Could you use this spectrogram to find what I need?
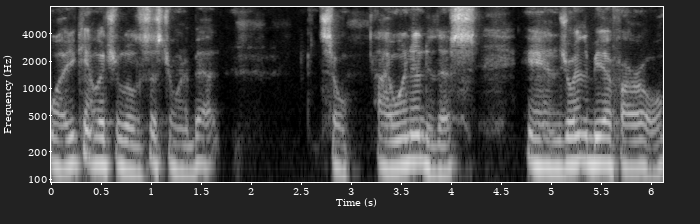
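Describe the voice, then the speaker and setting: This somewhat breathy speaker moves at a fairly quick pace with monotone, flat intonation and long, frequent pauses, on a very clean recording with a silent background. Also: man, fairly high pitch for a man. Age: 60s. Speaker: Sasquatch researcher. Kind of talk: interview storytelling. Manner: halting, frequent self-repetition.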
